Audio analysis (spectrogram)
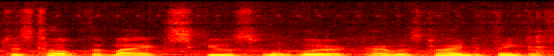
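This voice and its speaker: A man's voice: deep voice, brisk, heavy background noise, natural voice. A man acting in a vintage gothic soap opera, playing a secretive, tormented man on an old television soundtrack. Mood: urgent, haunted. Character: secretive, tormented man dreading a nightly curse.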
